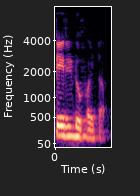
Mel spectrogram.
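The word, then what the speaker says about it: Pteridophyta: hello फटा ब्रायोफाइटा और टेरिडोफाइटा टेरिडोफाइटा की स्पेलिंग बी से स्टार्ट हो रही है लेकिन स्पीड है साइलेंट यह बात आपको याद रखिए उसका जो प्रोसेशन विजिट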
